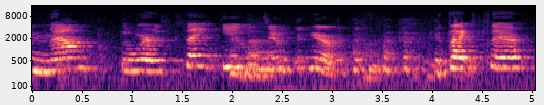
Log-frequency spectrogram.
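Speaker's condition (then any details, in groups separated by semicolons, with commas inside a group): Cerebral palsy, mild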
